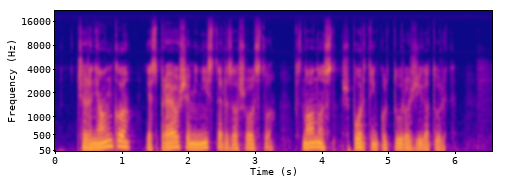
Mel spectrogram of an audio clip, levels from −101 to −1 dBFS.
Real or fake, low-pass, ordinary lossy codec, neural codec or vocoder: real; 19.8 kHz; none; none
